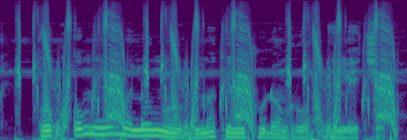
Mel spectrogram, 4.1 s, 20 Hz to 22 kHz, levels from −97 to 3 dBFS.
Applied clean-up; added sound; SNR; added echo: none; Scratching (performance technique); 4 dB; none.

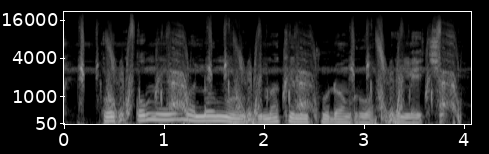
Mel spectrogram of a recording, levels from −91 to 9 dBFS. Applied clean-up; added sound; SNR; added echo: neural mask model RNNoise.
